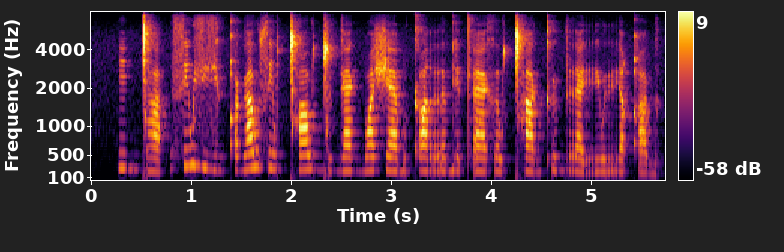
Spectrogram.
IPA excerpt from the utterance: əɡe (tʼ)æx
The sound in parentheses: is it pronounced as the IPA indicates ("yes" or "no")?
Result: yes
